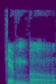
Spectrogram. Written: kimball

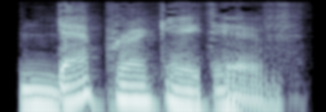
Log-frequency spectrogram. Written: deprecatively

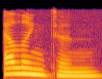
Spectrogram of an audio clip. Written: Ellington

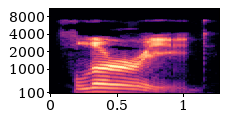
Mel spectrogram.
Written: flurried

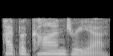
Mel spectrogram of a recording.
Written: hypochondria

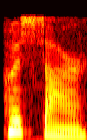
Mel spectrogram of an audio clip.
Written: Huszar

